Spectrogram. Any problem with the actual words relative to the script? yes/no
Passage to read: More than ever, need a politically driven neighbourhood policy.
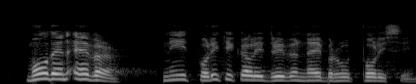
no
